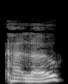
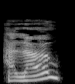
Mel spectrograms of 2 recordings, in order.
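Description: First: Tentative hello, rising at the end; cautious, higher-pitched greeting. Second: Put-on high, rising toddler voice; shrill little questioning hello. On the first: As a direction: answer warily, as a question. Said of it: "said Robin cautiously". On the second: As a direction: pipe up like a small child answering the phone. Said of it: "as a shrill toddler's voice said". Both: A narrator's reading.

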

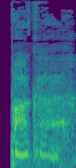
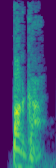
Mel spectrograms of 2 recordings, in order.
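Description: First: High, hushed half-whispered curse; inward echoed curse. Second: Sudden sharp "Bugger!" outburst; exclaimed curse. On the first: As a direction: swear softly to yourself. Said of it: "I thought, echoing my mother". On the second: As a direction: curse aloud in annoyance. Mother exclaims as the cooker fails. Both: A narrator's reading.

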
